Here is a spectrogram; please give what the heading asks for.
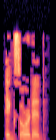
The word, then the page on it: exhorted: British English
